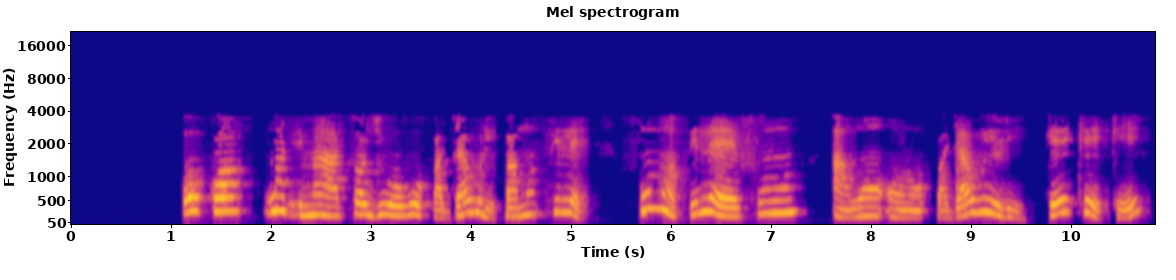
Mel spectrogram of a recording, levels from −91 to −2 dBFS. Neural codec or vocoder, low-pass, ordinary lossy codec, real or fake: none; 3.6 kHz; AAC, 16 kbps; real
